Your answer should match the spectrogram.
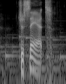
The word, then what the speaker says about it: Jusant: you for that uh they did say that you could pronounce it like jant for for English audiences since I'm I'm uh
